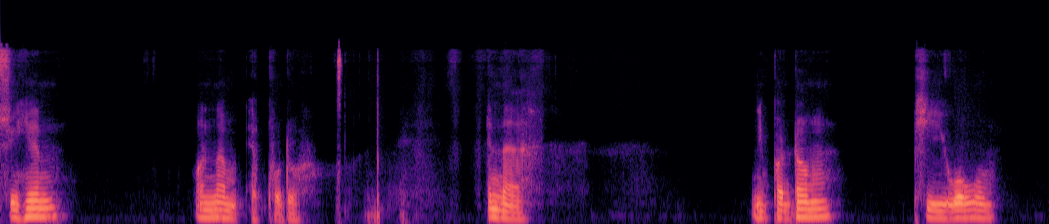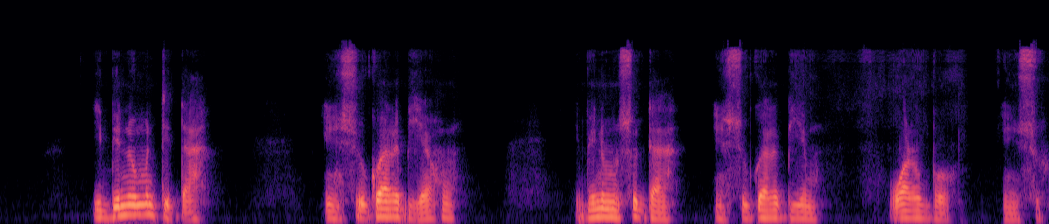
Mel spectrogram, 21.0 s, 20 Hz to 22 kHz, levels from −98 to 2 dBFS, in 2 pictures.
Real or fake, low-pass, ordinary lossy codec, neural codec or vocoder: fake; 9.9 kHz; Opus, 24 kbps; vocoder, 22.05 kHz, 80 mel bands, WaveNeXt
